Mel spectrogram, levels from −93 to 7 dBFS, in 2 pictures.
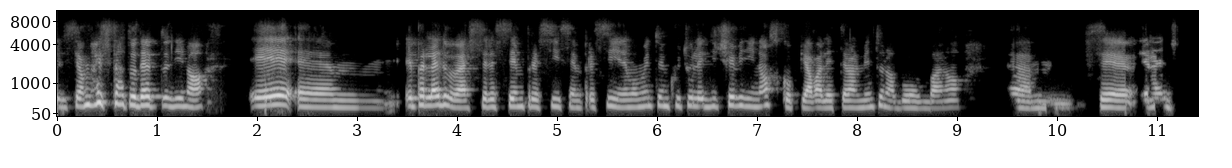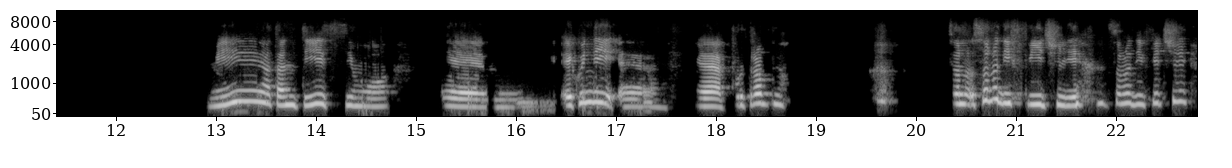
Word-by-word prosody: gli 200 - -4
sia 210 +2 -1
mai 265 +4 +6
stato 275 -5 +3
detto 240 -1 +4
di 215 0 -1
no. 195 -2 +1 0.5
E 245 +3 +7
ehm, 190 +1 -2
e 220 - -1
per 250 +2 +4
lei 240 +1 +8
doveva 200 -8 +3
essere 190 +3 -2
sempre 210 0 -2
sì 205 +4 -7
sempre 190 -1 -8
sì. 200 +2 -5
Nel 190 - -4
momento 215 +4 -5
in 225 - -2
cui 220 0 -7
tu 225 - -5
le 210 -1 0
dicevi 230 +4 -2
di 215 -2 -5
no 220 +5 -3
scoppiava 185 -7 -1
letteralmente 185 +3 -4
una 185 -5 -5
bomba, 175 0 -5
no. 185 +1 -8 0.6
Ehm, 175 +12 -6
se 200 -4 -4 0.3
era 195 0 -4
in 195 - -7
gi 175 - -18 1.7
Mia 310 +6 +2
tantissimo. 240 -3 -1 0.5
Ehm, 205 +5 0 0.2
e 235 - +3
quindi, 315 -1 +3
ehm 200 -2 -5 0.3
eh, 215 -2 +3
purtroppo 275 +4 0 1.8
sono 280 -2 +2
sono 370 +8 +2
difficili 265 -4 +1 0.3
sono 285 +3 -2
difficili, 295 +6 -4
220 Hz, 130 wpm, -22 LUFS, 195-255 Hz, 1.8 s, lei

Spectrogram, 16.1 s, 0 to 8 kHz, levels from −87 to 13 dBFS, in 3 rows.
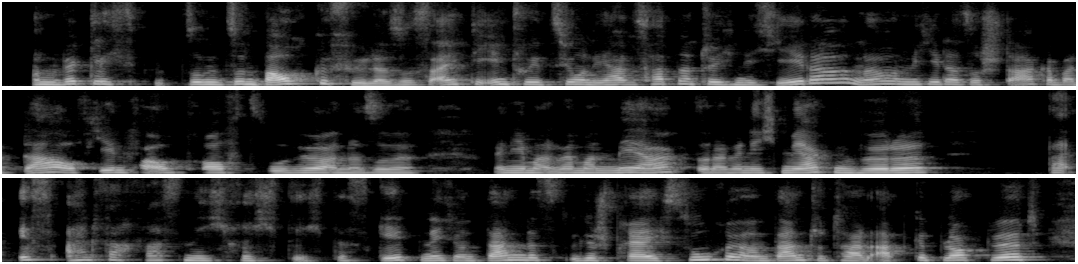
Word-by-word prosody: und 205 0 +1
wirklich 235 -2 -1 0.2
so 210 - +3
'n 205 -1 +3
so 235 - +2
'n 215 - +3
Bauchgefühl, 245 - +5
also 150 +2 -1
das 175 - -9
ist - - -4
eigentlich 205 +1 +1
die - - -3
Intuition, 205 -1 0
die 185 +1 -1
hat 200 0 0
das 200 - -13
hat 230 0 -1
natürlich 220 -5 -1
nicht 180 -2 -5
jeder, 340 +7 +1
ne? 225 -6 -1
Und 235 - -2
nicht 215 0 -3
jeder 215 -1 -1
so 185 - -5
stark, 205 +4 -5
aber 180 -4 -2
da 190 +6 +2
auf 195 -3 +2
jeden 200 +1 0
Fall - - +2
auch 185 0 -2
drauf 180 0 +1
zu 175 -1 -7
hören. 180 -3 +2
Also 160 0 -4 0.4
wenn 170 +2 -3
jemand 185 -3 -1
wenn 180 - -2
man 180 -1 -2
merkt 210 +3 0
oder 170 0 -2
wenn 180 +1 -4
ich 180 -1 -6
merken 190 0 +1
würde: 190 +8 +5 0.5
„Da - - -6
ist 265 +2 -4
einfach 240 0 -6
was 210 +1 -6
nicht 195 -2 -5
richtig, 190 0 -9
das 185 +1 -11
geht 220 +3 +1
nicht“, 195 0 -2
und 180 +1 -6
dann 220 +4 +4
das 225 0 -5
Gespräch 190 0 0
suche 265 +1 +1
und 190 0 -3
dann 205 +3 +3
total 190 -3 -2
abgeblockt 225 +5 0
wird, 260 +2 +4
200 Hz, 240 wpm, -23 LUFS, 180-225 Hz, 0.5 s, Bauchgefühl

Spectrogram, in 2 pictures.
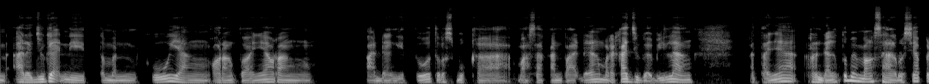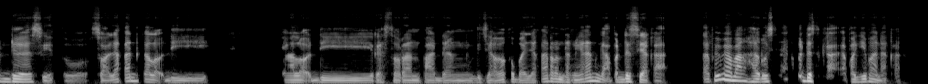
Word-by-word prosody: ada 110 -2 +1
juga 115 +4 +2
nih 100 -4 -2 0.2
temenku 95 +7 -3
yang 100 -7 -2
orang 100 -2 -3
tuanya 95 +5 -3
orang, 95 -2 -4 0.4
Padang 90 0 -4
itu 90 - -8
terus - - -2
buka 85 -1 -5
masakan 95 0 -4
Padang 95 +6 -3
mereka 120 +3 +2
juga 110 -4 -2
bilang, 105 +3 0 0.6
katanya 125 +9 -1
rendang 110 -2 0
tuh 195 - 0
memang 135 -5 +2
seharusnya 105 +3 +1
pedes 125 -3 +3
gitu 80 -1 -7
soalnya 95 +4 0
kan 155 - +4
kalau 115 -2 +1
di 90 -1 -2 0.8
kalau 100 -1 +2
di 100 +1 0 0.5
restoran 95 0 -1
Padang 90 -1 -3
di - - -4
Jawa 95 +5 -1
kebanyakan 95 +3 -1 0.2
rendangnya 105 +1 0
kan - - +4
gak - - -1
pedes 130 +2 +5
ya, - - +5
Kak. - - -2 0.3
Tapi 195 - +1
memang 175 -6 +7
harusnya 130 +1 +2
pedes, 155 -4 +6
Kak, - - -1
apa 120 - -1
gimana, 130 -9 +1
Kak? - - -15
100 Hz, 160 wpm, -25 LUFS, 95-120 Hz, 0.8 s, memang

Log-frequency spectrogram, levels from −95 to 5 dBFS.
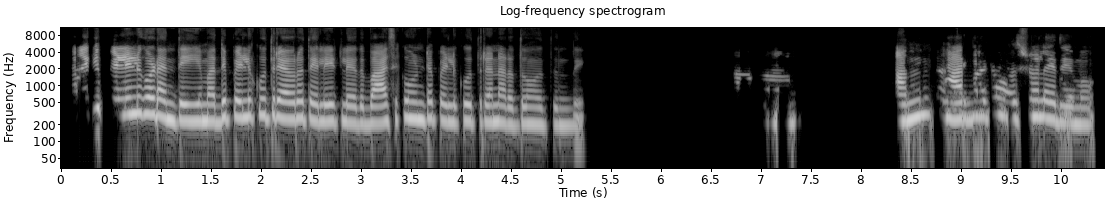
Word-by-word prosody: అలాగే 395 - -2
పెళ్ళిళ్ళు 300 +2 +5
గూడంతే. 265 -6 +4
ఈ - - +2
మధ్య 230 +3 +1
పెళ్ళికూతురు 275 +1 +1
ఎవరో 250 +1 +1
తెలీట్లేదు. 225 -2 -1
బాసికం 230 +5 0
ఉంటే 250 +1 +1
పెళ్ళికూతురు 225 0 -3
అని 225 - 0
అర్ధమవుతుంది. 195 -1 -6 1.9
ఆహా! 215 - -10 1.2
అంత 275 +5 +3 0.2
ఆర్భాటం 265 +4 -2
అవసరం 255 +2 -3
లేదేమో. 210 -5 -2
240 Hz, 105 wpm, -22 LUFS, 215-270 Hz, 1.9 s, పెళ్ళిళ్ళు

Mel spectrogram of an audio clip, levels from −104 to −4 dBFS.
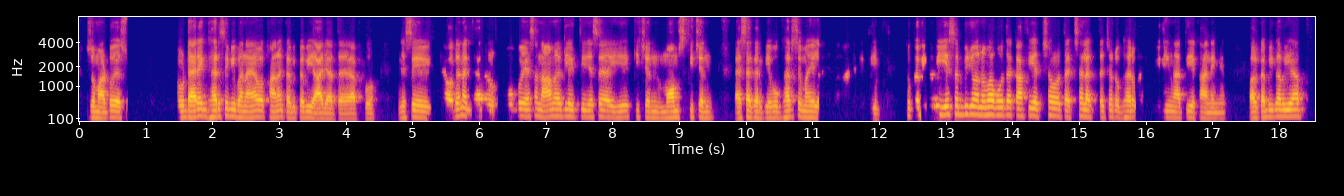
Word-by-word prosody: जोमाटो 120 +1 +1
या 125 - +6
स्व - - -11 0.8
तो 130 - +2
डायरेक्ट 135 +2 +5
घर 135 +1 +4
से 155 +2 -3
भी 150 -1 0
बनाया 130 -1 +2
हुआ 135 0 +4
खाना 125 +1 +1
कभी-कभी 120 0 -1
आ 105 -1 +7
जाता 105 -1 -1
है 100 +1 -1
आपको, 105 +1 -4 0.3
जैसे 125 +3 -2 0.2
क्या - - -4
होता 175 -4 +3
है - - 0
ना 165 - +4
घर 140 -1 -2 0.2
को 140 - -6
कोई 155 -1 +1
ऐसा 145 +2 -1
नाम 135 +1 +3
रख 150 0 0
लेती 145 -1 -3
हैं 140 - -3
जैसे 135 +1 -2
ये 125 +2 -3
किचन, 130 -2 -5
मॉम्स 125 +1 +3
किचन 125 -2 -3 0.4
ऐसा 115 +3 +3
करके 120 - -1
वो 125 +1 -2
घर 130 +2 0
से 130 +3 -4
महिलाएँ 125 -1 0
बनाके - - -62 0.5
देती - - -13
हैं - - -11 0.4
तो - - -3
कभी-कभी 195 - 0
ये 180 - +6
सब 185 0 -2
भी 190 +1 -2
जो 185 - +3
अनुभव 175 0 +5
होता 170 0 +3
है 165 - -1
काफ़ी 155 +1 +2
अच्छा 155 +2 -1
होता 155 -2 +1
है, - - +3
अच्छा 150 - -4
लगता 140 +1 0
है, - - -5
चलो 135 0 -5
घर 130 +1 -1
वाली 130 - -13
फीलिंग 130 -1 -6
आती 120 +2 -1
है 120 - -2
खाने 115 -1 -2
में 110 0 -10 0.4
और 120 - +3
कभी-कभी 145 +1 +1
आप 145 - -12
135 Hz, 225 wpm, -21 LUFS, 125-150 Hz, 0.8 s, आ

